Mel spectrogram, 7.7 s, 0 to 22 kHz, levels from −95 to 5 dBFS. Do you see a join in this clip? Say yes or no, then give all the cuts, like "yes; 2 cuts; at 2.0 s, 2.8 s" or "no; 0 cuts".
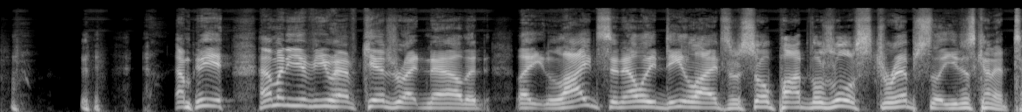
no; 0 cuts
